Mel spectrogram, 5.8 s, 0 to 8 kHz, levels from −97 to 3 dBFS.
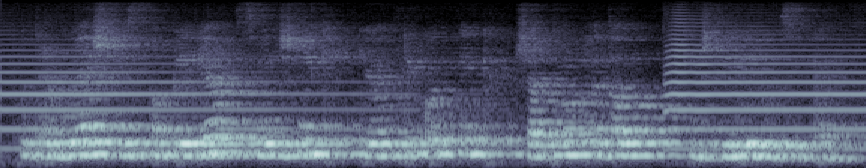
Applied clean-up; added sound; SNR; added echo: none; Trumpet; 17 dB; reverberation time 1.2 s.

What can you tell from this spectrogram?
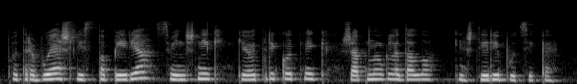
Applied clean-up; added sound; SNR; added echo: none; none; none; none.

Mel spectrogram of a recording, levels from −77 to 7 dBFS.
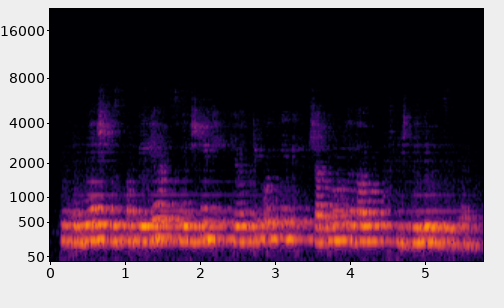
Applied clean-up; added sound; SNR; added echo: neural separator model SepFormer DNS4.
